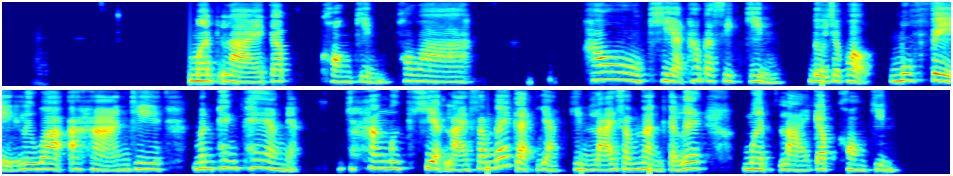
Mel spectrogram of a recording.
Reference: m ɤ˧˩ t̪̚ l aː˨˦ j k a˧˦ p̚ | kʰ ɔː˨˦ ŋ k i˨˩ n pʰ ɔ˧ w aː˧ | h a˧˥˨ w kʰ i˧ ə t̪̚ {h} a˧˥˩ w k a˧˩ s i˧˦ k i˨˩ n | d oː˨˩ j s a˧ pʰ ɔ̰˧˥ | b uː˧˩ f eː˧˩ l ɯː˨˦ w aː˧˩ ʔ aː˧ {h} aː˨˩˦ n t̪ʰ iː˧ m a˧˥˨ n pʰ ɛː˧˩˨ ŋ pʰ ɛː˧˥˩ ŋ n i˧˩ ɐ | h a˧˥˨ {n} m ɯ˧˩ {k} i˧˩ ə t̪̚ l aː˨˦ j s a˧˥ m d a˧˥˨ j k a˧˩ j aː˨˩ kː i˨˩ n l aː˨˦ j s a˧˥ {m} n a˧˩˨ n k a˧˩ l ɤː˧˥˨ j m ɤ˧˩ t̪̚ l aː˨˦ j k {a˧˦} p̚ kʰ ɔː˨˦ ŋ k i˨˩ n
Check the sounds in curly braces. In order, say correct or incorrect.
correct, correct, incorrect, incorrect, correct, correct

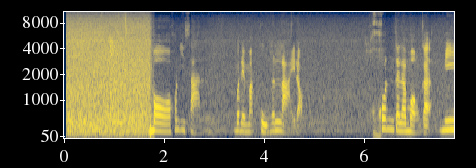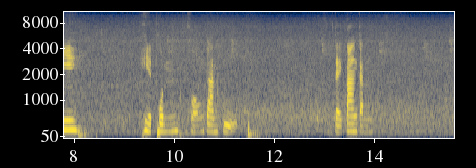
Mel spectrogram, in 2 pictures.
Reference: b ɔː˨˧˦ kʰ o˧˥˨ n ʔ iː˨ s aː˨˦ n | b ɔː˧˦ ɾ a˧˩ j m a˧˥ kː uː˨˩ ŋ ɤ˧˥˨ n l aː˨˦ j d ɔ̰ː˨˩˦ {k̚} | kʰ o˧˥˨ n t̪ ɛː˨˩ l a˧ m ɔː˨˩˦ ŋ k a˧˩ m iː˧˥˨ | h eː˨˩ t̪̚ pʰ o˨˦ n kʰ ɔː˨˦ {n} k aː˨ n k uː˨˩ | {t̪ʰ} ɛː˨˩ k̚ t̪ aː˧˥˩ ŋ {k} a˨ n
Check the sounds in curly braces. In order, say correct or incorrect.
correct, incorrect, incorrect, correct

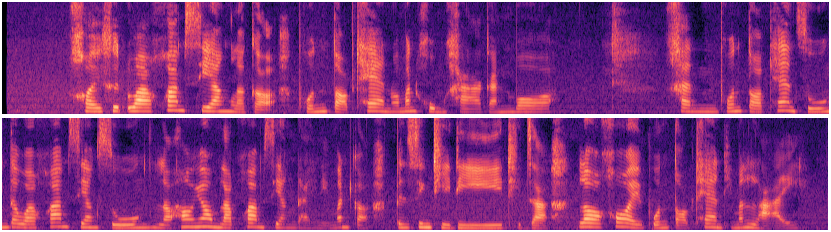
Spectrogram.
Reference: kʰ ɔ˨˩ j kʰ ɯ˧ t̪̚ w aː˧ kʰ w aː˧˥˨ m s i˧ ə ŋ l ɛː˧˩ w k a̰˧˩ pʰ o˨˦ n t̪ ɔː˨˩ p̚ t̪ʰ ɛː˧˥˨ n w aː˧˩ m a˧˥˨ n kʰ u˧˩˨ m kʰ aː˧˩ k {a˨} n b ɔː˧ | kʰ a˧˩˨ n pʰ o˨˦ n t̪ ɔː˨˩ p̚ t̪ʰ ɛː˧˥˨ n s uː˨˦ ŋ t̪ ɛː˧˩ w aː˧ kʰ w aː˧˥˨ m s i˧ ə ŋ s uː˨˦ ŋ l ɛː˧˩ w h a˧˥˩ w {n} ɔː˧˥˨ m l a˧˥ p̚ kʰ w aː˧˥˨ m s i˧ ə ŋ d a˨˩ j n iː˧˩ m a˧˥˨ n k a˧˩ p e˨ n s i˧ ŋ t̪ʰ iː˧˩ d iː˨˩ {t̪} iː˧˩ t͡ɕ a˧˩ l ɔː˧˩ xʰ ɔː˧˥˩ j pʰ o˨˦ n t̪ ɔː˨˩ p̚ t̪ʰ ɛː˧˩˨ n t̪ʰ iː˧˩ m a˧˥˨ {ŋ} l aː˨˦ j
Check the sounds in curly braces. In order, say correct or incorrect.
correct, incorrect, incorrect, incorrect

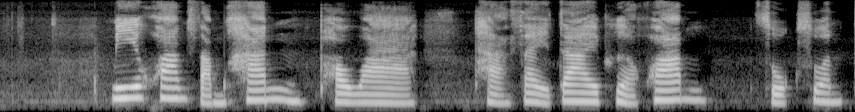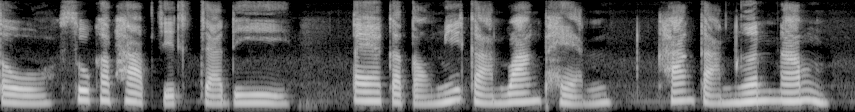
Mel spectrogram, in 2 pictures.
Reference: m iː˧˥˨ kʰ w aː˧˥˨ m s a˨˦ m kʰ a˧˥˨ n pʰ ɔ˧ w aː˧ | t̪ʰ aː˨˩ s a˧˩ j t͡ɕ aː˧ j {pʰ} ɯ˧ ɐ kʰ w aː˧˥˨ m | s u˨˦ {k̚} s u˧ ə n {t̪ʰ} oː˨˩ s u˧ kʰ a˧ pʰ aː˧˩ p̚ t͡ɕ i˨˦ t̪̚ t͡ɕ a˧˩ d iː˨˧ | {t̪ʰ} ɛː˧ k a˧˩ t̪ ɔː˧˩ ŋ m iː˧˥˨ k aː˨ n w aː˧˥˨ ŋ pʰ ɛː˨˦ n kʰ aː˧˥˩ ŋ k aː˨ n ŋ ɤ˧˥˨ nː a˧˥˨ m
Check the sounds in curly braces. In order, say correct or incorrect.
correct, correct, incorrect, incorrect

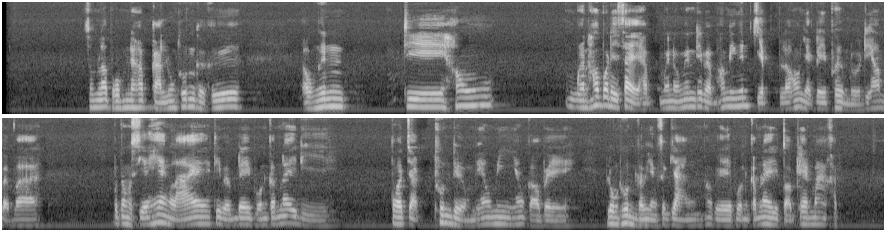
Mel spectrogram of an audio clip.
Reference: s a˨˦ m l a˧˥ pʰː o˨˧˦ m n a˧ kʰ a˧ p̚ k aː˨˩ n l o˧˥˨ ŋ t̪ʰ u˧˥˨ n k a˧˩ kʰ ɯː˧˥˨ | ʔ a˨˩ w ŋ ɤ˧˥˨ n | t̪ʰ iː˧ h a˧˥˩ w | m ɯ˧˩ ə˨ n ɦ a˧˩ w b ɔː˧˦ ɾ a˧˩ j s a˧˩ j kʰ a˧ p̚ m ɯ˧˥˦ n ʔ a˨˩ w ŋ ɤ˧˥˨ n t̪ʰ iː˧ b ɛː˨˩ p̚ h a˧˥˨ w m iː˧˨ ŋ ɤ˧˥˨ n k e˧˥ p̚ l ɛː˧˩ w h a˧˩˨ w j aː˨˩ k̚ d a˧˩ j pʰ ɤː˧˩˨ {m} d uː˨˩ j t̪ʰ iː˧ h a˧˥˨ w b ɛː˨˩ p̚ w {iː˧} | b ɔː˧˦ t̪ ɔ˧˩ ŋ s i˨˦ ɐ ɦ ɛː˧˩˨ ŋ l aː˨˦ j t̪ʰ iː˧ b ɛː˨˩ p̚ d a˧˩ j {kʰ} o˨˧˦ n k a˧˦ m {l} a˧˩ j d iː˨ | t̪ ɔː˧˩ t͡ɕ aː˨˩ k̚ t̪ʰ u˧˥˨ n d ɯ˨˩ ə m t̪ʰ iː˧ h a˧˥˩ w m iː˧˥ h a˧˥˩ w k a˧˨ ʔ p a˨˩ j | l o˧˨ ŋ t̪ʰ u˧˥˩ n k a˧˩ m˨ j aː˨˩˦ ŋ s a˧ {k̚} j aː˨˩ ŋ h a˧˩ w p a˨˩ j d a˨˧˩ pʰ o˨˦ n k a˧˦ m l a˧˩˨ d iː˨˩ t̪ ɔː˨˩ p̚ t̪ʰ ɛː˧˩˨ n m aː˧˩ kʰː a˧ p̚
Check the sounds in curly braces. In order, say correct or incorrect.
correct, incorrect, incorrect, correct, correct

